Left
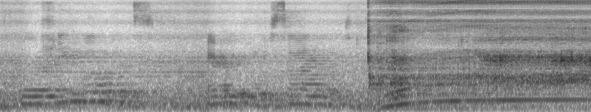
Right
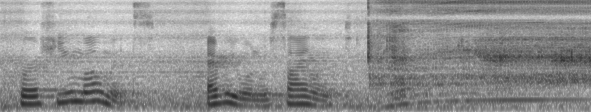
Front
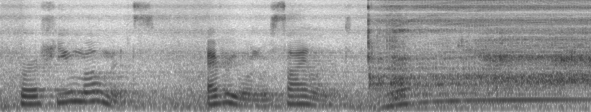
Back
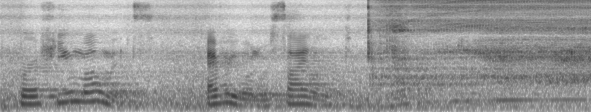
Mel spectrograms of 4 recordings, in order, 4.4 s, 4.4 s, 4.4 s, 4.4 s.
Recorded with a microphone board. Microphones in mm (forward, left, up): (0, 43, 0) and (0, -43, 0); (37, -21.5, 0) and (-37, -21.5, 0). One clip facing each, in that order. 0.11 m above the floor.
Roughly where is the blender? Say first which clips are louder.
Left 3 dB, front 10 dB; ahead left.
